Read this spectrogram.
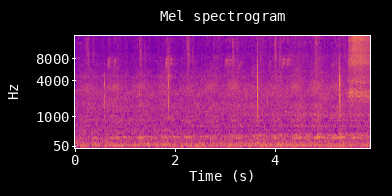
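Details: Yeti SB100 mountain bike after bottom bracket and headset replacement, being ridden: sharp, irregular snaps every one to two seconds over quiet rolling noise; the snapping persists and its source is still unknown.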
